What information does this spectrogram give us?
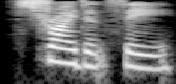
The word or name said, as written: stridency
